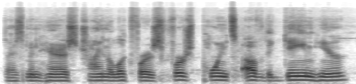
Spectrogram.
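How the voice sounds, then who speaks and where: A man's voice: medium pitch, flat delivery, normal speed, no echo. An American man calling live basketball play-by-play as a radio announcer. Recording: live gym broadcast, clearly noisy background. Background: noisy gymnasium ambience.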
